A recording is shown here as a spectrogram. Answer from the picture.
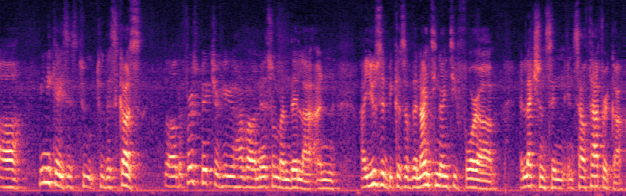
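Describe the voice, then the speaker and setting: A man talks at a fairly quick pace with ordinary pitch variation. Light background noise is audible. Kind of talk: academic presentation. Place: meeting room. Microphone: camera far.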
